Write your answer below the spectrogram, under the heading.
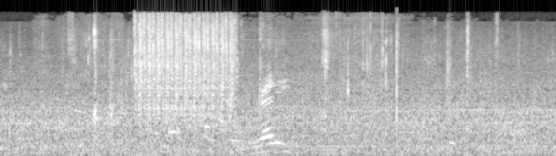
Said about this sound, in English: There he goes. He drives it. There he goes, driving off. Impressive machinery.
